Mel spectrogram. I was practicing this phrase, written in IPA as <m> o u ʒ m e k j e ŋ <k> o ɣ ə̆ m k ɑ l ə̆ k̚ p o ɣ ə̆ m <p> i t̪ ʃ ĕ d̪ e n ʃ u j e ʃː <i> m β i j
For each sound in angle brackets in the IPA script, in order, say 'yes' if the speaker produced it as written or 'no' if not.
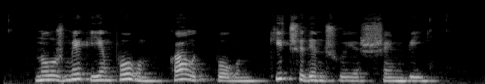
no, no, no, no

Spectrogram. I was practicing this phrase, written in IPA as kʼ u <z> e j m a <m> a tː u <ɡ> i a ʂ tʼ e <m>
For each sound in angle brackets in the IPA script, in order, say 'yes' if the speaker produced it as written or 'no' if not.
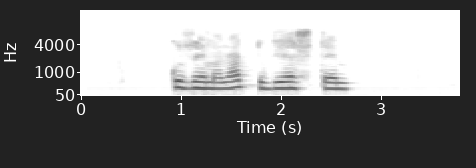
yes, no, yes, yes

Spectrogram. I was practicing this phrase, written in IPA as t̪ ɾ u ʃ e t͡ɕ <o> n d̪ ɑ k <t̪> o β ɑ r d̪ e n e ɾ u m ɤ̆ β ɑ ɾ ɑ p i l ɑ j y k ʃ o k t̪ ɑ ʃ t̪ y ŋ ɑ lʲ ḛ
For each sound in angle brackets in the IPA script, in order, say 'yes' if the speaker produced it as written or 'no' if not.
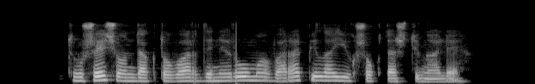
yes, yes

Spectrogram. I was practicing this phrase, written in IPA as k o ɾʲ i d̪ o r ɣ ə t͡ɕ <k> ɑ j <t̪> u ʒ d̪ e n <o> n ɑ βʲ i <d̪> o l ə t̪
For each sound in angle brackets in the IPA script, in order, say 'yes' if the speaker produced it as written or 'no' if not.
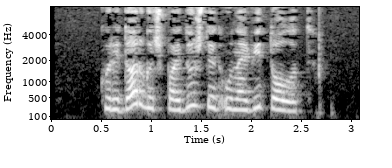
no, no, no, no

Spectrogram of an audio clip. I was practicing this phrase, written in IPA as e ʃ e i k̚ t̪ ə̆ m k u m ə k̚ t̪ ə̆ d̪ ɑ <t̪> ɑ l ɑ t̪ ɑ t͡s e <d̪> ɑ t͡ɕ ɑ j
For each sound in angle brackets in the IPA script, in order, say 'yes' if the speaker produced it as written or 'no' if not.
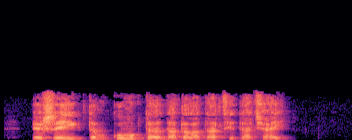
yes, no

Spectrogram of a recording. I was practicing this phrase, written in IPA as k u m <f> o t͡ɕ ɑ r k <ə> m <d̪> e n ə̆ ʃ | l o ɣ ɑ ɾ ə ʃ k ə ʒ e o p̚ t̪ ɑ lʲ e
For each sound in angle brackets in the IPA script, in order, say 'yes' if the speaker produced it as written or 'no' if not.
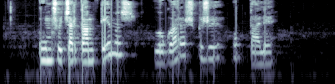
no, no, no

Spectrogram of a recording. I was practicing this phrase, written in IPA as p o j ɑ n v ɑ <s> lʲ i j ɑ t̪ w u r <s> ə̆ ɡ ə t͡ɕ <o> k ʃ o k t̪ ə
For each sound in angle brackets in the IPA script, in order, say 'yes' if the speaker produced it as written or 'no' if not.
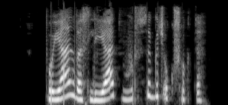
yes, yes, yes

